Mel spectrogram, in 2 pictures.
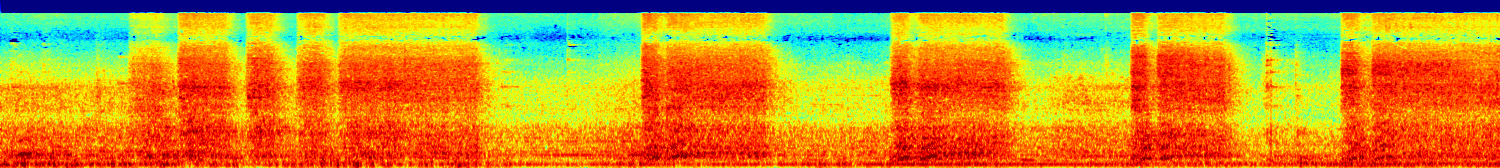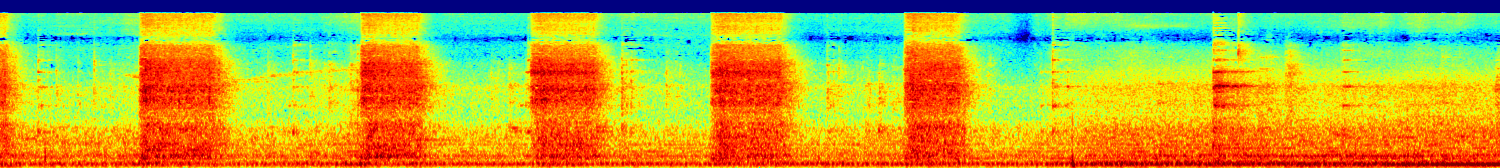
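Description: Pneumatic impact wrench running in about a dozen short bursts, each under a second and a second or two apart, as nuts are run down on wheel spacers at the hubs. A steady low hum runs underneath.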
